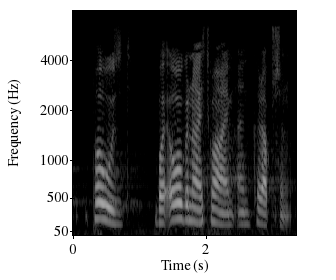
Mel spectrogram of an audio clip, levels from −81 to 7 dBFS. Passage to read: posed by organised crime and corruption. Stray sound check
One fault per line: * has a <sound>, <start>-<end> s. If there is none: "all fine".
all fine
